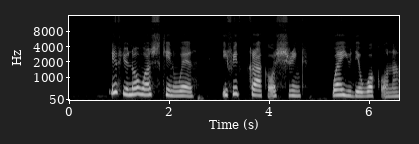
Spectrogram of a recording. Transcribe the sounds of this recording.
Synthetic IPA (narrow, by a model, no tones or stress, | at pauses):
ifjunowɔtʃskʰĩnwɛl | ifitkʰɾakɔ̰ʃɹĩŋk | wɛ̃njudewɔkʰɔ̰na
